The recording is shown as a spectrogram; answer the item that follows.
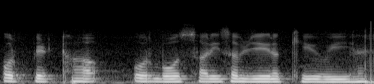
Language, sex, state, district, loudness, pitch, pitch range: Hindi, male, Uttar Pradesh, Shamli, -15 LUFS, 130 Hz, 125-135 Hz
